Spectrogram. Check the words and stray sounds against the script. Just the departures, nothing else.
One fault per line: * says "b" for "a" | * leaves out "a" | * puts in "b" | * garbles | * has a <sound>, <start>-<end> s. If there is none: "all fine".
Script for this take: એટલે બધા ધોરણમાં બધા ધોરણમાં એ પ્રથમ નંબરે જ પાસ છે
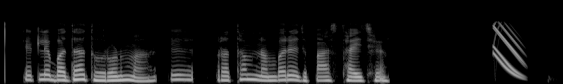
* leaves out "બધા ધોરણમાં"
* puts in "થાય"
* has a chirp, 4.9-5.3 s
